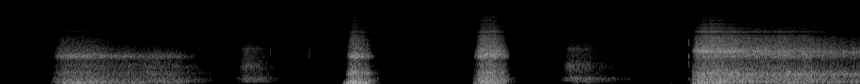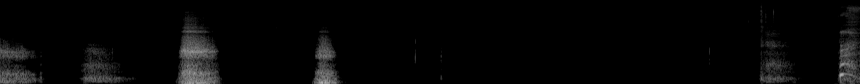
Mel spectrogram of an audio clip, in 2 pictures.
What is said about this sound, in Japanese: 最後のおまけに息吹きかけちゃうぞ。お姉さん巫女の吐息成分で君の汚れを払っちゃう。覚悟するんだぞ。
